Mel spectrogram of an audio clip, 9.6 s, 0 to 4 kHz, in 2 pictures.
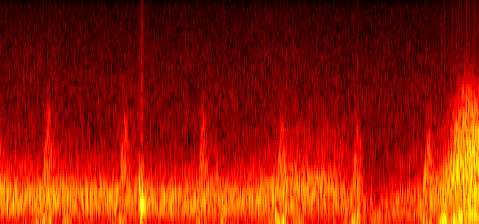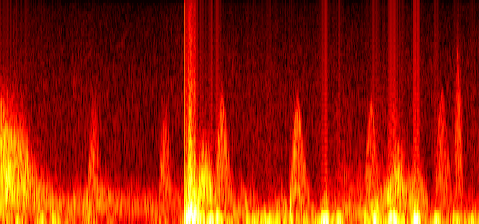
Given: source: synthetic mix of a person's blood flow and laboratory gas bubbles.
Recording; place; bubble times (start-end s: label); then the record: Doppler ultrasound of blood flow; subclavian vein
1.37-1.49 s: bubbles
From the record:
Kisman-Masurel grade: 112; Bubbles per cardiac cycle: 1 to 2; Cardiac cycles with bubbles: 1 to 10%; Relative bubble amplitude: moderate (0.250 to 0.450); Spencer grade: 1 (occasional bubble signal discernible with the cardiac motion signal, with majority of cardiac periods free of bubbles); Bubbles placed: anywhere in the cardiac cycle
